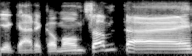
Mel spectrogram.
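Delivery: put-on laughter while speaking. Retelling how a man on the step called after him, imitating laughing speech. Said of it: "laughing, going".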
